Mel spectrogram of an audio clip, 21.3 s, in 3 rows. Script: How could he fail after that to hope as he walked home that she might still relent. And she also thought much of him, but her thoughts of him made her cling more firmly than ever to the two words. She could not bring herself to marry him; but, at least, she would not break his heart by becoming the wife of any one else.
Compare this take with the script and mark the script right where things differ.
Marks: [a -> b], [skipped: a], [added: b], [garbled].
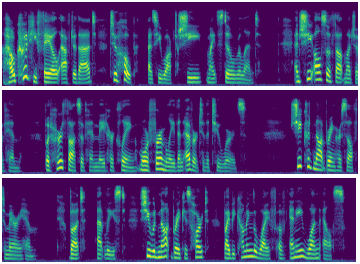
How could he fail after that to hope as he walked [skipped: home that] she might still relent. And she also thought much of him, but her thoughts of him made her cling more firmly than ever to the two words. She could not bring herself to marry him; but, at least, she would not break his heart by becoming the wife of any one else.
